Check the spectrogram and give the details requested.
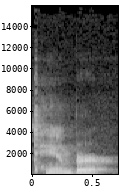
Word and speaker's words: timbre: Timbre, pronounced timbre, and is our way of defining the quality of the sound.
